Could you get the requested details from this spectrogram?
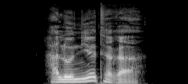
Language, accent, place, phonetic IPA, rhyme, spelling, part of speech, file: German, Germany, Berlin, [haloˈniːɐ̯təʁɐ], -iːɐ̯təʁɐ, halonierterer, adjective, De-halonierterer.ogg
- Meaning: inflection of haloniert: 1. strong/mixed nominative masculine singular comparative degree 2. strong genitive/dative feminine singular comparative degree 3. strong genitive plural comparative degree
